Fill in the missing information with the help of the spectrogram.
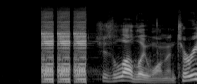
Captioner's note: buzzer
